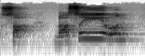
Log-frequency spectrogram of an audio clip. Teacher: Sa is very thick and high sounding.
